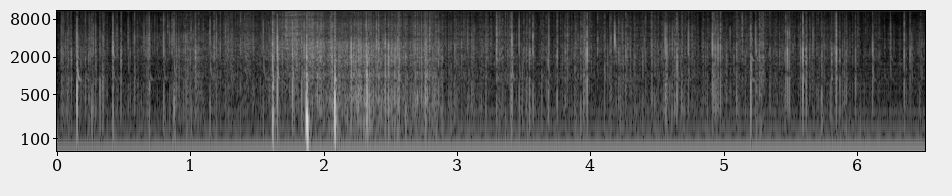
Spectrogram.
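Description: Crackling static: a dense, irregular run of clicks and pops over hiss and a steady low hum, with a louder burst of crackle about two seconds in.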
